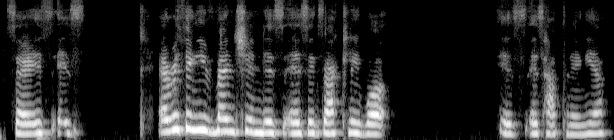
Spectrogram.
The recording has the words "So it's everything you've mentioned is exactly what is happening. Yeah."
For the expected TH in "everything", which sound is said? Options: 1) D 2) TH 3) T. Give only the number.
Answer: 2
